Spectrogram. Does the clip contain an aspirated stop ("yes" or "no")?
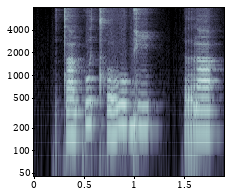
yes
